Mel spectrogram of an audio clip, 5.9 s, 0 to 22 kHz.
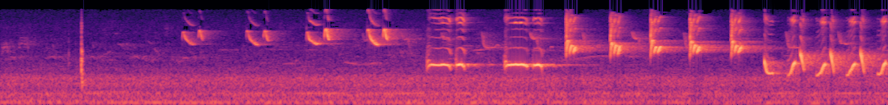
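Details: Thrush nightingale song from 10 May 2021: a phrase that starts with soft high notes and swells into louder, clear repeated notes, ending with several falling whistles in quick succession.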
